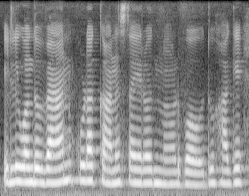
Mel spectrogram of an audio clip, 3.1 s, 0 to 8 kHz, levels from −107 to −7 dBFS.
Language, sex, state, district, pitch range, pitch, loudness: Kannada, female, Karnataka, Koppal, 200-215 Hz, 210 Hz, -15 LUFS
